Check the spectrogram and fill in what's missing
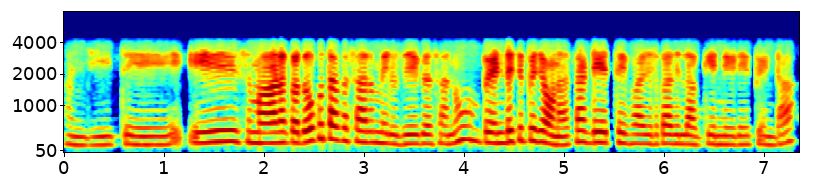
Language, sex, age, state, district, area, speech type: Punjabi, female, 18-30, Punjab, Fazilka, rural, conversation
